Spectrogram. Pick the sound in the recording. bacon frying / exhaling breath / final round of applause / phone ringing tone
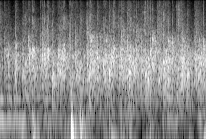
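final round of applause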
